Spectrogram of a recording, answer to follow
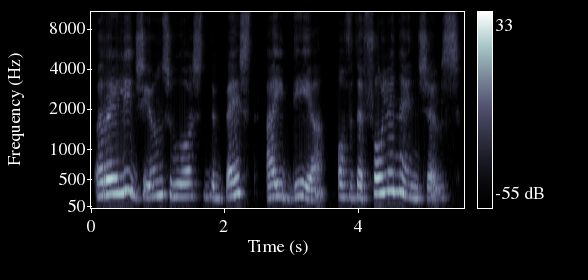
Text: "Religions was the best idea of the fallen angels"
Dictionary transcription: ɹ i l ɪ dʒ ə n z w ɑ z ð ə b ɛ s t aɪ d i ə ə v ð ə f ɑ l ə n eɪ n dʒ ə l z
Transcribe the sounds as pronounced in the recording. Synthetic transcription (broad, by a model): ɹ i l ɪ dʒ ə n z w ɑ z ð ə b ɛ s t aɪ d i ə ə v ð ə f ɑ l ə n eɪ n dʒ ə l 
